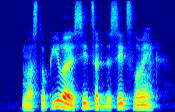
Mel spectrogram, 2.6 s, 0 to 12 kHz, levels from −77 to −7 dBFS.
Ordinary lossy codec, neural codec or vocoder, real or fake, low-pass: none; codec, 24 kHz, 0.5 kbps, DualCodec; fake; none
